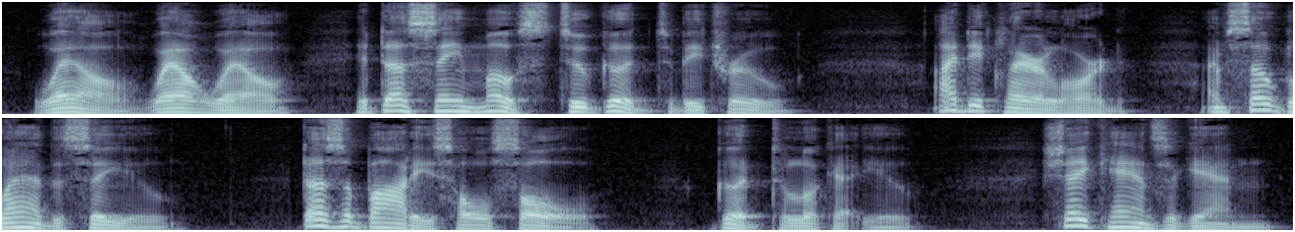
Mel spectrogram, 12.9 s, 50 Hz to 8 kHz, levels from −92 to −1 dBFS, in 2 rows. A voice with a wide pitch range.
Yes: wide, 8.6 semitones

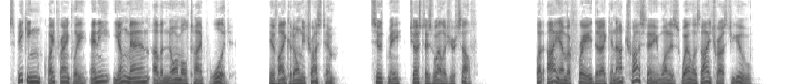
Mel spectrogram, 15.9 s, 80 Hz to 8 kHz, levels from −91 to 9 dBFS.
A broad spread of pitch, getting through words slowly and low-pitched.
No: wide, 6.4 semitones; average, 155 wpm; low, 115 Hz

